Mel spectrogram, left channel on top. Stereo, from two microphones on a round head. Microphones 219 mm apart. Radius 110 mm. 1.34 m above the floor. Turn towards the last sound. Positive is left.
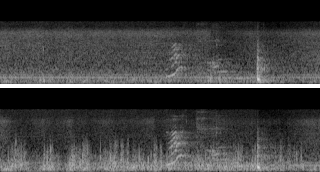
turn(degrees=35)  # may be behind; listen again after turning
